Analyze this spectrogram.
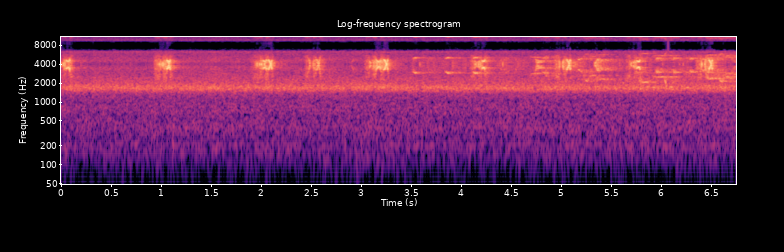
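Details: Young bald eagle alone in its Decorah nest, filmed by a live nest cam on 30 June 2017, squeeing while mantling a fish its father delivered; thin high squeaky chirps repeat about once a second over a steady high buzzing drone.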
